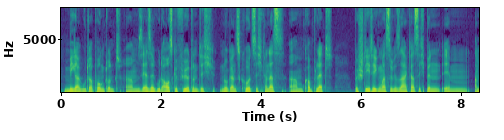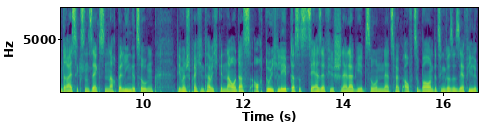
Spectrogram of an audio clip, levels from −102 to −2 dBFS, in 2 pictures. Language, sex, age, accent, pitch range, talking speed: German, male, 10-29, German, 105-115 Hz, 185 wpm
